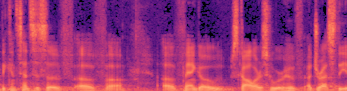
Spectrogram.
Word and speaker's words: Van Gogh: And for those who don't know, and probably some of you do, that Van Gogh is pronounced originally in Holland, Van Gogh. Both of the G's are guttural in G-O-G-H. So it's some people think just one is, but it's Van Gogh.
